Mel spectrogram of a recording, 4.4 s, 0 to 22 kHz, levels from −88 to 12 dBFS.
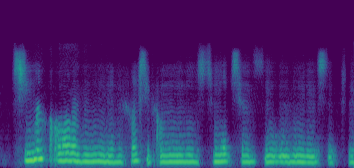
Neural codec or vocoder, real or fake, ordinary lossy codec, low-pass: codec, 16 kHz, 0.5 kbps, FreqCodec, smaller model; fake; none; none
